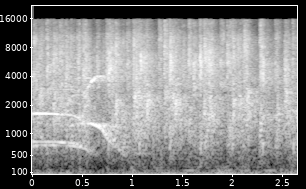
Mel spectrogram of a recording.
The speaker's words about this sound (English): You gotta clap harder than that. Come on.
